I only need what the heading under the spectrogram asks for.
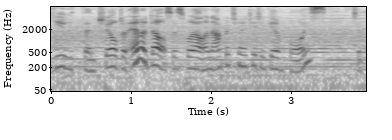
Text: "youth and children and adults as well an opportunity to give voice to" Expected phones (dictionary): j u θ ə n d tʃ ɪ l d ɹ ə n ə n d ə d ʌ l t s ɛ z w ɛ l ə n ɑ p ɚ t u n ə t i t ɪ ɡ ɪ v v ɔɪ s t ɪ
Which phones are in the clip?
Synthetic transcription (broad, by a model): j u θ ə n tʃ ɪ l d ɹ ə n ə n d ə d ʌ l t s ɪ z w ɛ l ə n ɑ p ɚ t u n ə t i t ɪ ɡ ɪ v v ɔɪ s t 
